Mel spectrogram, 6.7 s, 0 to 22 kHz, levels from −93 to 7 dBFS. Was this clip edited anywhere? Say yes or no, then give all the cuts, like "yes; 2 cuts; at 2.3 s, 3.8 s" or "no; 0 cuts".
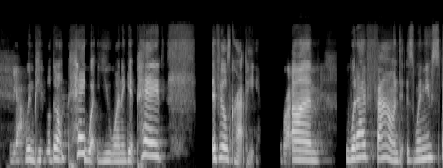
yes; 5 cuts; at 0.9 s, 1.3 s, 3.0 s, 3.5 s, 5.0 s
